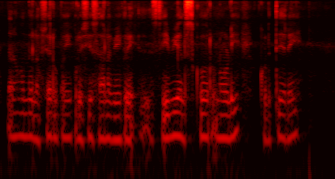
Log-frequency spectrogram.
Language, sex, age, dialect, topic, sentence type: Kannada, male, 41-45, Dharwad Kannada, banking, question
